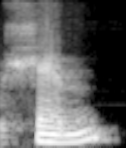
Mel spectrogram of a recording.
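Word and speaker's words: שם: Como não é repouso, sem shem significa nome. Curioso, não é? Nome. O significado da palavra sem ou shem, que é a pronúncia, né, mais próxima ali do hebraico, é nome.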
